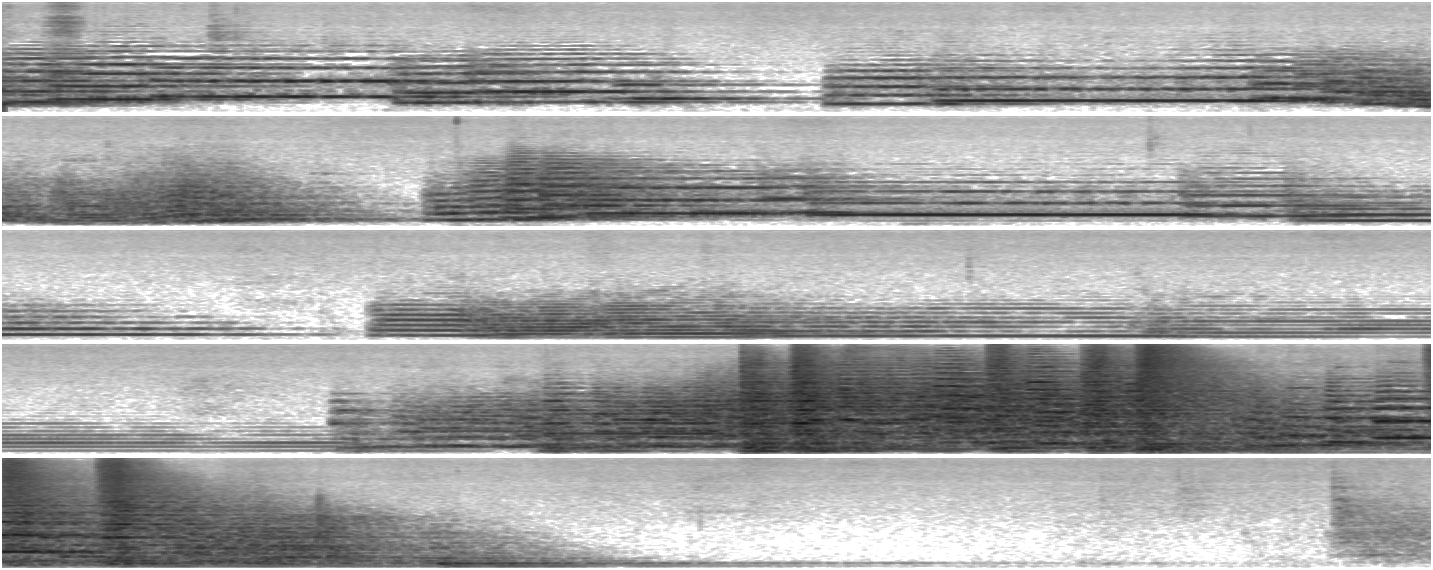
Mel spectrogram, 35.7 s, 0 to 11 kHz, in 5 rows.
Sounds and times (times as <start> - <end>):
Brass instrument: 0.0 - 31.8
Classical music: 0.0 - 35.7
Orchestra: 0.0 - 35.7.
